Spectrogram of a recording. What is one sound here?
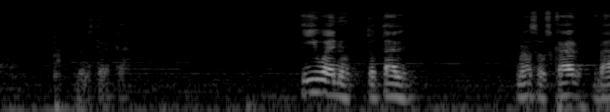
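A man speaks calmly and close to a microphone, in short bursts.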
